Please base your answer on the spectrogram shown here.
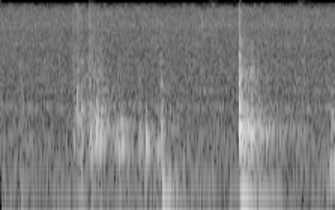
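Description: Sliced onions with mutton fry over a medium flame in a pan, a soft steady sizzle broken by a few stirring scrapes and clacks of a spoon, close and fairly quiet.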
